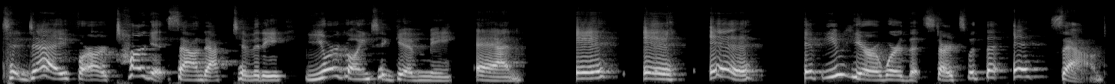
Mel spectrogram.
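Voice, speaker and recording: A woman teaching a children's reading lesson, slow and clear, in a sing-song teaching way. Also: on the high side, big pitch swings. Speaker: literacy coach.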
